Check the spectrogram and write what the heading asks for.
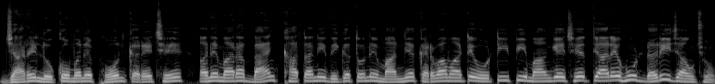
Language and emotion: Gujarati, fearful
